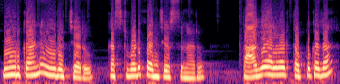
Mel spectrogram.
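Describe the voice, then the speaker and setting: A woman voicing a soft-spoken, patient middle-aged wife in an audio story, with a kindly but firm way of talking. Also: a little high, expressive, fairly quick, soft background music, pitched above the performer's own voice, natural voice. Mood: gentle coaxing.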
